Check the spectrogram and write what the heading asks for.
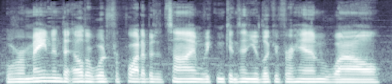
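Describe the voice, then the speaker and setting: This gamer talks fast in a mid-range, slightly bright voice with little pitch movement, reading dialogue aloud from his playthrough and dropping casual asides. Lo-fi music plays in the background, and there's a bit of hiss or hum.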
